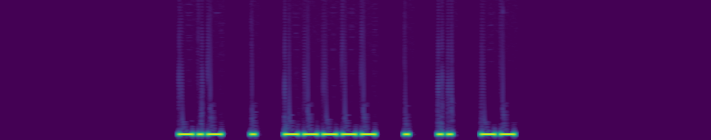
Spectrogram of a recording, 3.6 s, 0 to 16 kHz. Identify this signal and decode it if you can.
Morse code, heard as a keyed tone, about 50 wpm, spaced as for 36 wpm, 700 Hz. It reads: KE0EIM
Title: USA Call Signs - 2x Character Spacing - 50wpm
